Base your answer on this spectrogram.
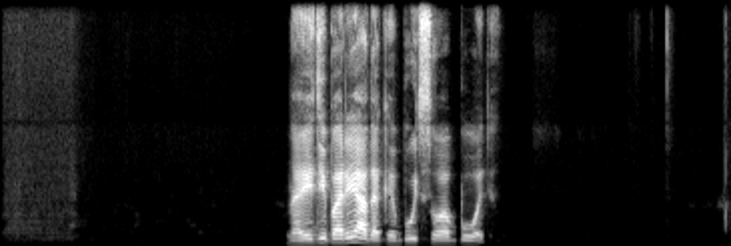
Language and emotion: Russian, angry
